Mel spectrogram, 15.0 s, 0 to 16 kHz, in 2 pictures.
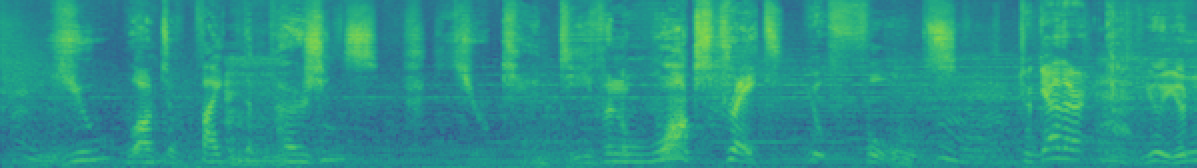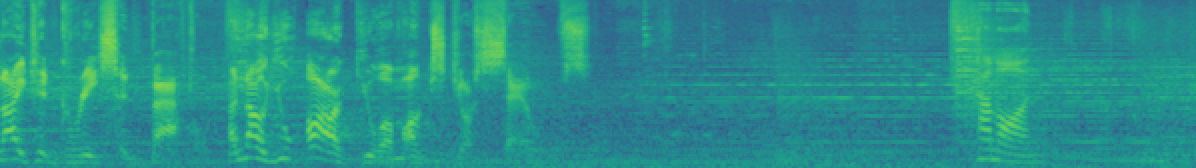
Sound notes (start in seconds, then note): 6.2 Philip groans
